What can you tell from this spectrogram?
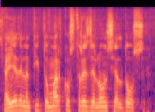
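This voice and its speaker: A man preaching an animated, teaching sermon to his congregation. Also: a little high, brisk. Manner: animated, teaching, scolds listeners for distracting him. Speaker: pastor.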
